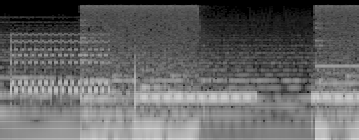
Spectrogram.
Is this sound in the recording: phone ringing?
yes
